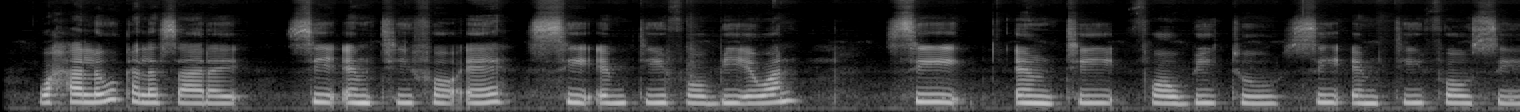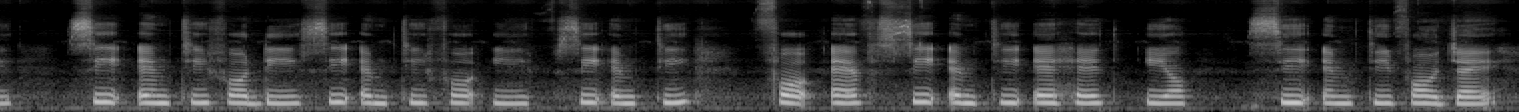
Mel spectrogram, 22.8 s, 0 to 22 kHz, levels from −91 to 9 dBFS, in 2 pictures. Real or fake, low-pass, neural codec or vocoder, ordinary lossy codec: real; none; none; none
